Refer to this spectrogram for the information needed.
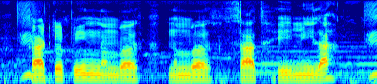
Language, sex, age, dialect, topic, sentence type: Bhojpuri, male, 18-24, Western, banking, question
